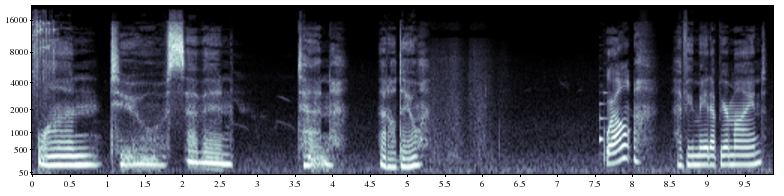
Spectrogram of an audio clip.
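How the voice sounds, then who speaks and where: A woman playing an aloof, blunt and mysterious warrior in a video game, speaking in a cool, measured, self-assured way. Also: on the low side, gravelly, darkish tone, a little hiss or hum, heavily acted. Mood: impatient. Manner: cool, detached, terse, measured. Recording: faint music behind.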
